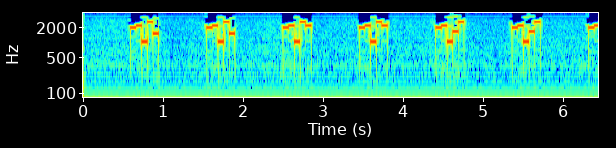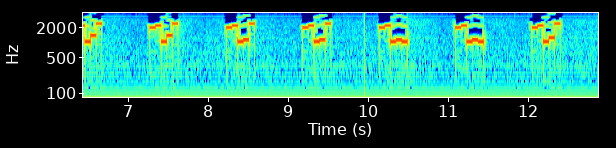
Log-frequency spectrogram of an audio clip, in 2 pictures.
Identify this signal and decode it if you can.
Five-tone selective call (ZVEI), heard as quick runs of five tones, tones of about 70 ms. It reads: 89115 89115 89119 89119 89166 89166 89140 89140 89120 89120 89121 89121 89130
